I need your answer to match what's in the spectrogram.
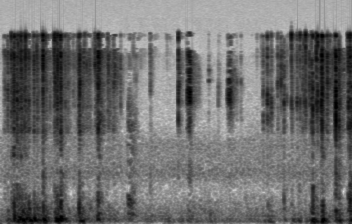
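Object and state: Bar soap being carved.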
